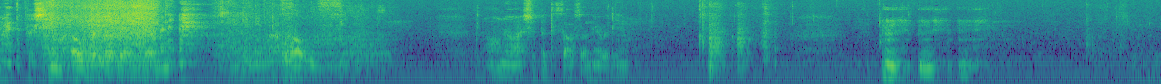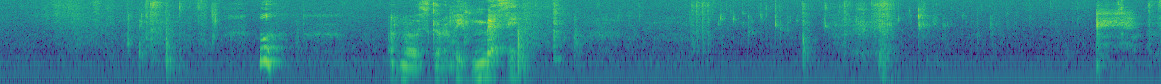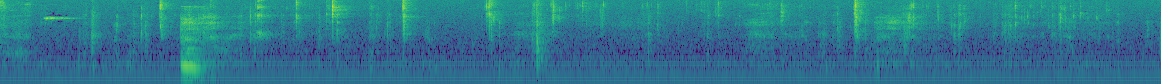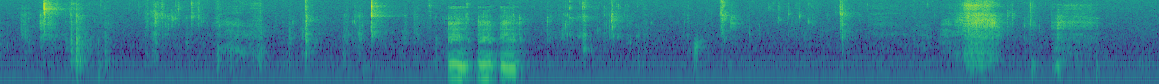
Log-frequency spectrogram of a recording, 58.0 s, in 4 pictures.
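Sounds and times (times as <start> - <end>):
low electrical hum: 0.0 - 58.0
chewing mouth sounds: 23.3 - 28.1, 32.1 - 44.4, 45.3 - 49.4, 50.3 - 54.4.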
